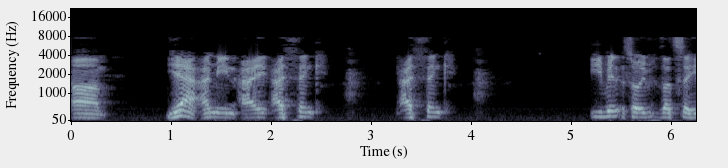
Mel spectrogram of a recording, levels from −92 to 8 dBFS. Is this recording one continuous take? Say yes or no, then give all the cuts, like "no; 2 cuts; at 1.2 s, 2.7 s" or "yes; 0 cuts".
no; 1 cut; at 3.3 s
